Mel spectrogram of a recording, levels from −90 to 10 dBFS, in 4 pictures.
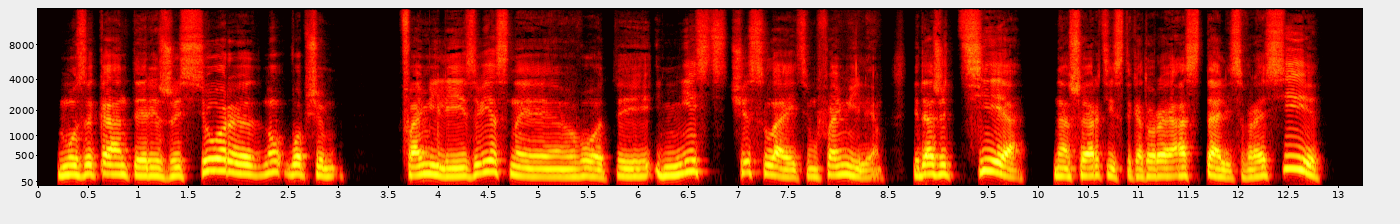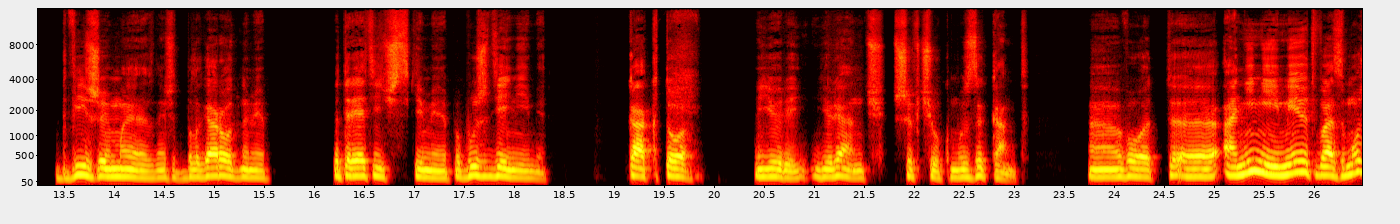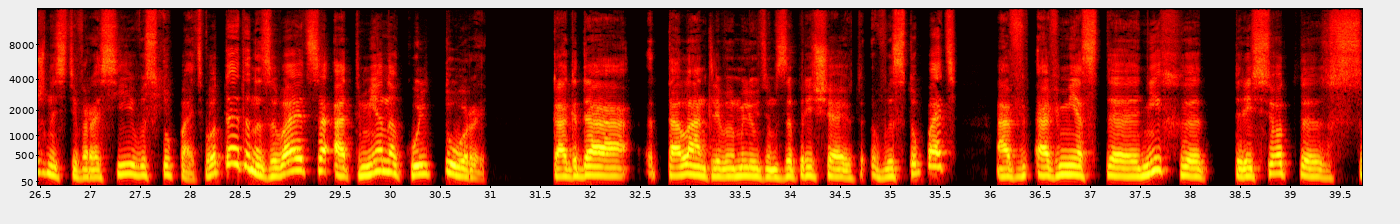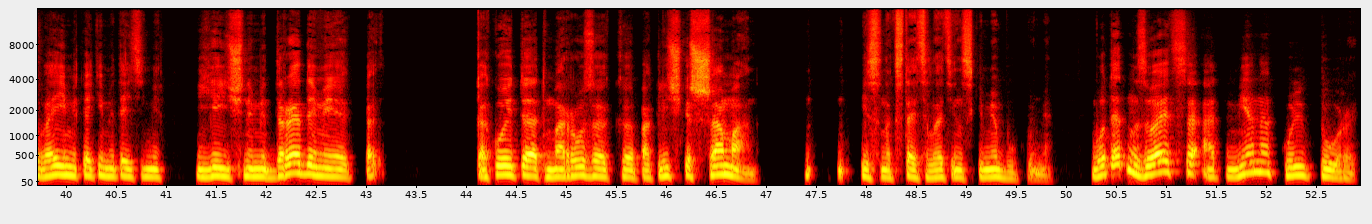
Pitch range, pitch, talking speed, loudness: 115-150 Hz, 130 Hz, 85 wpm, -18 LUFS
